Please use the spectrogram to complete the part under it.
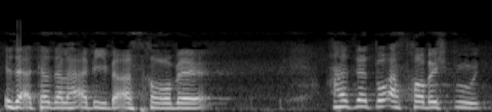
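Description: A man preaching a religious mourning sermon, reciting Arabic verses and moving between hushed telling and rising lament. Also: sits high, steady tone, vocal fry. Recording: tinny phone-like recording.

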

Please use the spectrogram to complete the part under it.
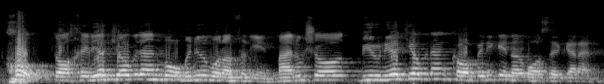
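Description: A man giving a sermon, asking his listeners rhetorical questions, stressing his points, and reciting Arabic verses. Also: high-pitched. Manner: rhetorical questions, emphatic teaching tone. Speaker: preacher. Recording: dull, echoey hall recording.

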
